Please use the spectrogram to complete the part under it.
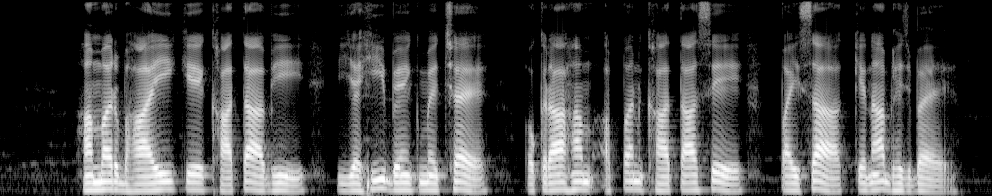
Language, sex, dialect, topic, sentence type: Maithili, male, Bajjika, banking, question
